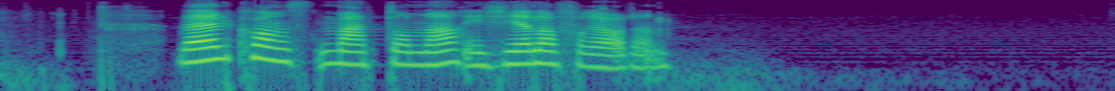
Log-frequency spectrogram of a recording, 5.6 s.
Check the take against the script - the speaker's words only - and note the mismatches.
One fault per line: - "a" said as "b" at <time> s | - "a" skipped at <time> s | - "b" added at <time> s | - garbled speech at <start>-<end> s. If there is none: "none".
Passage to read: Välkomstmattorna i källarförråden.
none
